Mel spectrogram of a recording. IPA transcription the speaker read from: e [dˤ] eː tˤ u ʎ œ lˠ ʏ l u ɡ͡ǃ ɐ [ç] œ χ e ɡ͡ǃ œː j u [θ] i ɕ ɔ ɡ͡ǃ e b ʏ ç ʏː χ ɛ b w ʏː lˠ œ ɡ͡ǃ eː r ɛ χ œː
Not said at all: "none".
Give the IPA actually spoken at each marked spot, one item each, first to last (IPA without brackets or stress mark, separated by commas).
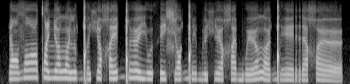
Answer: zˤ, ç, θ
